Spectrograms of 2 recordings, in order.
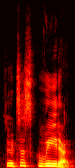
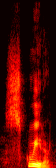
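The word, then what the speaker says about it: squirrel: खारूताई खारूताईला काय म्हणतात spelling S क्यू यु I double R इ एल सो इट्स बऱ्याच जणांना थोडं कन्फ्युजन होतं स्क्विरल खारू ताईला काय म्हटलं पाहिजे स्क्विरल आणि शेवटचा शब्द आहे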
